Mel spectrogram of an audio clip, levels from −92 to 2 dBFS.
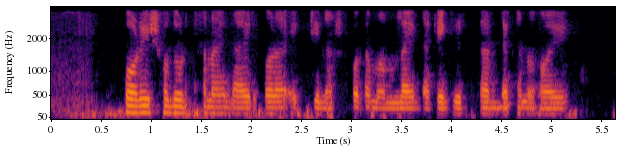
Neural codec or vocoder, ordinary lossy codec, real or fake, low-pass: none; AAC, 32 kbps; real; 3.6 kHz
